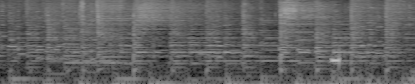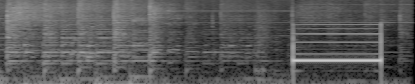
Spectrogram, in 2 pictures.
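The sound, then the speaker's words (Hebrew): A telephone call tone sounds as a listener is dialed live on a radio show: one loud, steady, buzzing tone lasting about a second near the end, after several seconds of background music. “ולכן אנחנו נחייג עכשיו לאחד מהמאזינים במסגרת הפינה שנקראת שיחה בהפתעה”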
